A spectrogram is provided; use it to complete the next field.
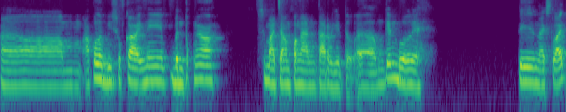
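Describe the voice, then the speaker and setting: In a quiet background, a man talks at a moderate pace with a fairly high pitch and fairly even intonation. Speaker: researcher and advocacy officer. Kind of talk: lecture presentation. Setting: online video call. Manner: hesitant with many fillers.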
